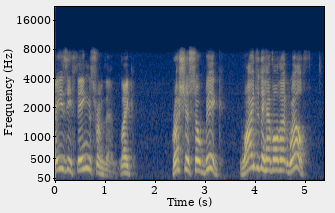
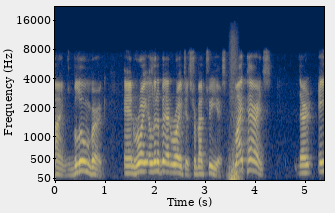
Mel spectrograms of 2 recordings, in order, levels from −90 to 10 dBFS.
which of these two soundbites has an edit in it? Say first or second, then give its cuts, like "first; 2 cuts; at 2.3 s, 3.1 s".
second; 1 cut; at 3.6 s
